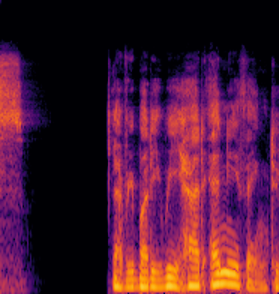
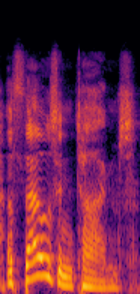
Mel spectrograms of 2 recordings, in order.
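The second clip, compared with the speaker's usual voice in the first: ordinary delivery, nothing marked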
